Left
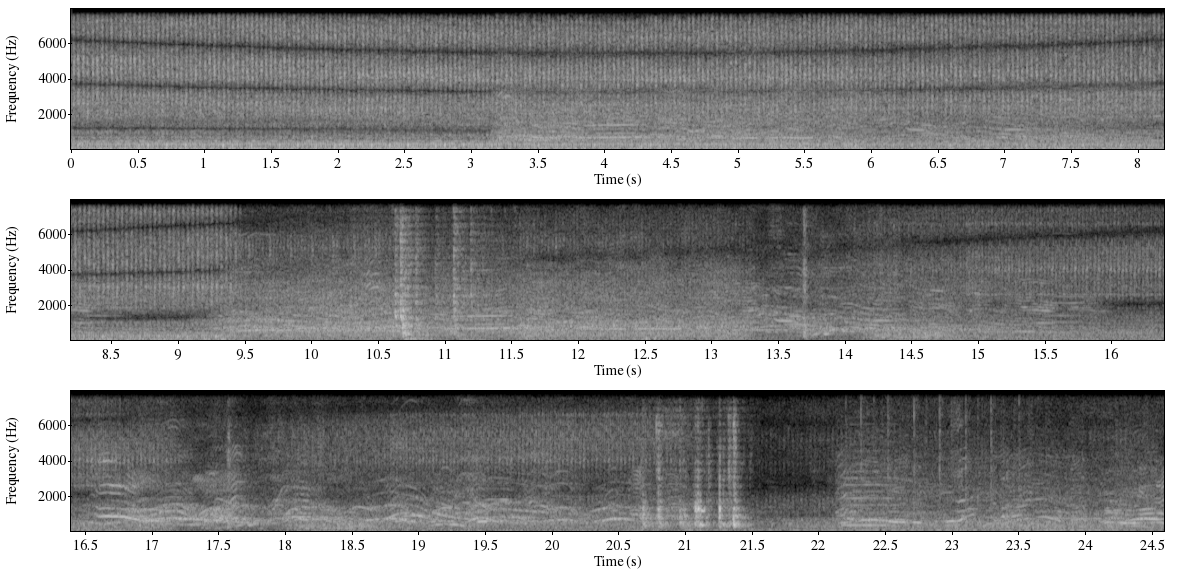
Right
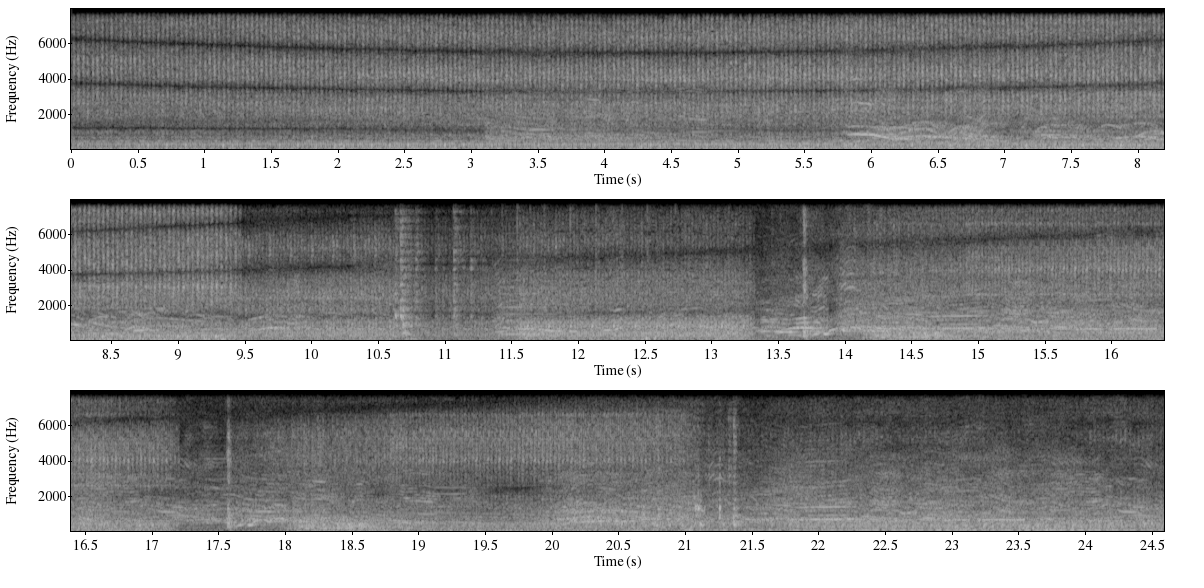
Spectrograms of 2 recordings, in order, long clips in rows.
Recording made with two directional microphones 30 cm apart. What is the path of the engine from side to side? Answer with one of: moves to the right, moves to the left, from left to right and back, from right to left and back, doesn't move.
moves to the right.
